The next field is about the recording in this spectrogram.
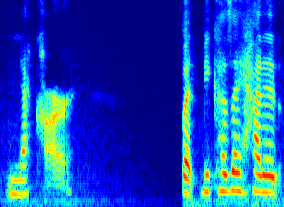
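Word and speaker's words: Nekar: And the Dutch version is pronounced neck car. Ne K a r. Necar.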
